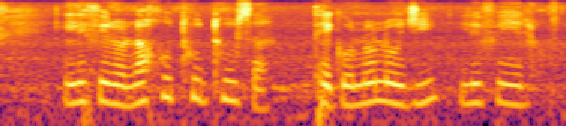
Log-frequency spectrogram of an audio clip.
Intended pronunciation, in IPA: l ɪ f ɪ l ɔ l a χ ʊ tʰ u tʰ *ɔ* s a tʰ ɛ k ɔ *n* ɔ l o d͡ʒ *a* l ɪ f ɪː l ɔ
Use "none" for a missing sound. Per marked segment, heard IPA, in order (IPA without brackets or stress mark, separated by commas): u, n, i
